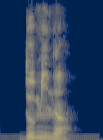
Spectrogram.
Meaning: third-person singular past historic of dominer
- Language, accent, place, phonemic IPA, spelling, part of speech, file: French, France, Lyon, /dɔ.mi.na/, domina, verb, LL-Q150 (fra)-domina.wav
